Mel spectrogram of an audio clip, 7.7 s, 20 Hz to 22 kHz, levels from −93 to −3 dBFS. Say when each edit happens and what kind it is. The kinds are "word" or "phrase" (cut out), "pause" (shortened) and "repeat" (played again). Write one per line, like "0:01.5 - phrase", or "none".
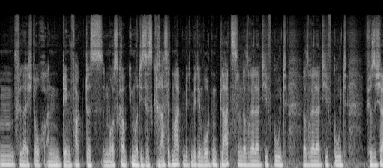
0:02.1 - word
0:02.5 - word
0:03.4 - word
0:03.8 - repeat
0:06.1 - repeat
